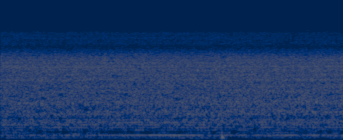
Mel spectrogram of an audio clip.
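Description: Quiet steady room hiss with a low hum, and one soft low thump about three-quarters of the way through.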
